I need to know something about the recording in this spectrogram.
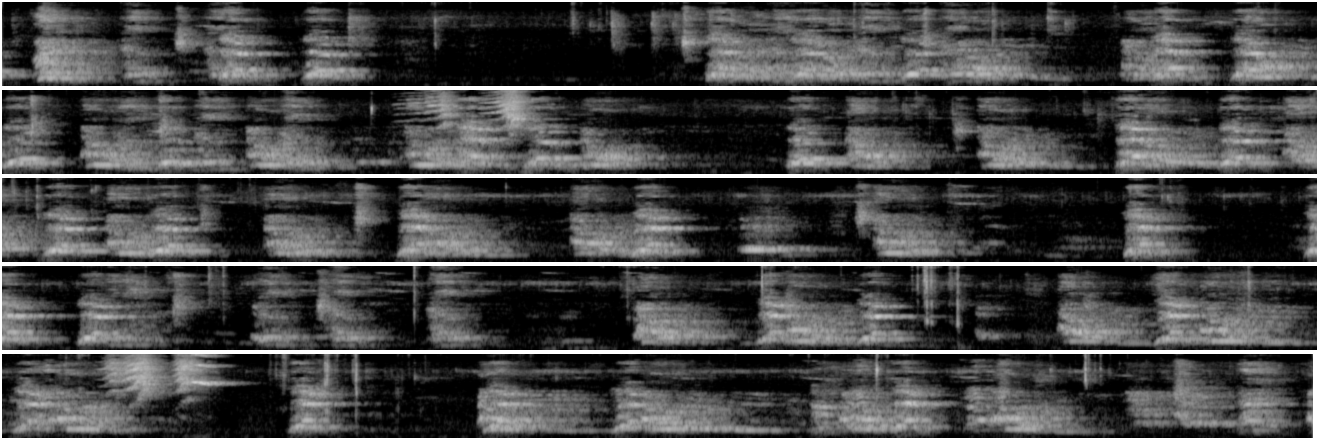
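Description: Dogs in a shelter kennel barking over and over in quick runs, with a brief lull about two seconds in.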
